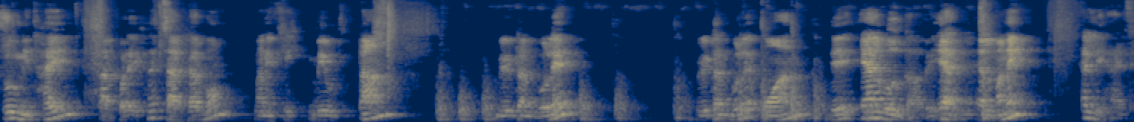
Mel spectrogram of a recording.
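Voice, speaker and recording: A man teaching a chemistry lesson with a fairly high voice. He walks through each step, repeats the key points and asks rhetorical questions. The room gives a clear echo. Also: a little mellow. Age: older. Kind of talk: classroom lecture.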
